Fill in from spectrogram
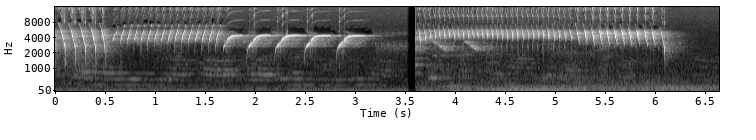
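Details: Canary singing to draw out and train young or silent canaries. Quick trills are followed by four looping, curved whistles, a brief gap, then a long buzzy roll that ends on a falling note.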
